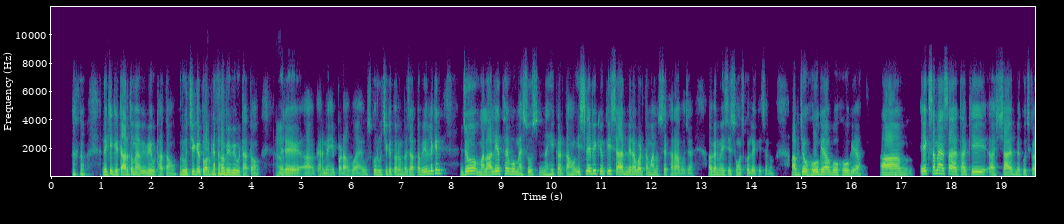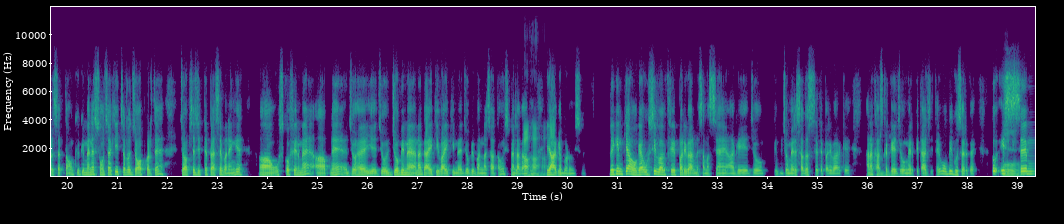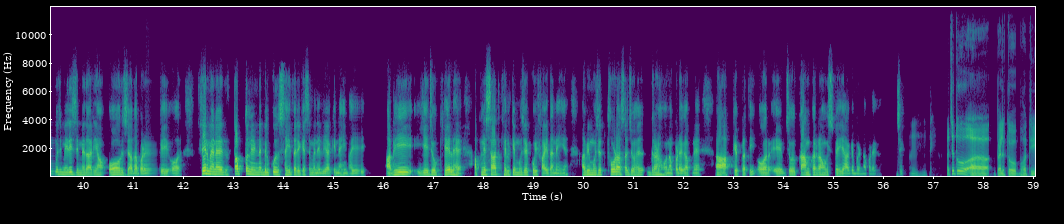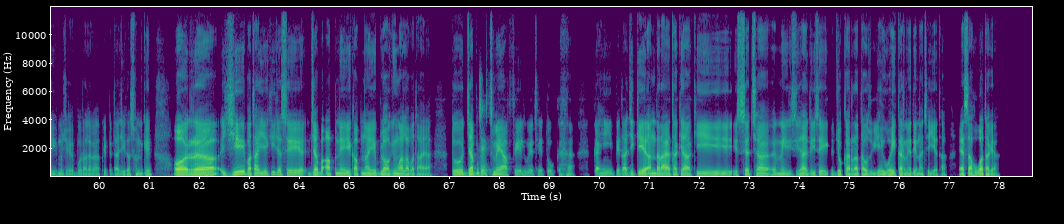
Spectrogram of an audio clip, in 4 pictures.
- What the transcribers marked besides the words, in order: chuckle; laughing while speaking: "पे तो अभी भी"; in English: "जॉब"; in English: "जॉब"; tapping; in English: "ब्लॉगिंग"; chuckle
- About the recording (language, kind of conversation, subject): Hindi, podcast, तुम्हारे घरवालों ने तुम्हारी नाकामी पर कैसी प्रतिक्रिया दी थी?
